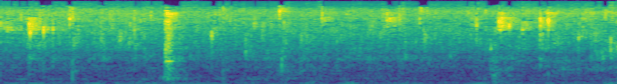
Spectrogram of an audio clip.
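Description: Garlic and chopped onion frying in a pan for vegetable noodles, a soft crackling sizzle with scattered pops and occasional stirring scrapes, fairly quiet and close.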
